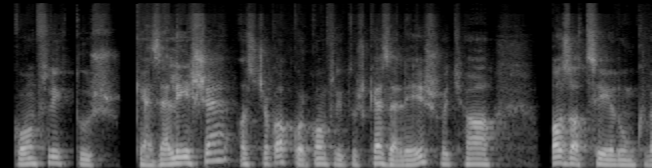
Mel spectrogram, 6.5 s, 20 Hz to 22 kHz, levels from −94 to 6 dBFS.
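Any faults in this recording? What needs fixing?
Nothing in this audio needs to be fixed, as there are no faults to report.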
